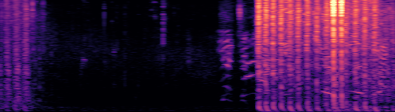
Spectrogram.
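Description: Rapid gunfire from a TAQ Eradicator in a video game shooter, a dense burst of shots in the second half following a quieter stretch with a faint early burst, loud and close.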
